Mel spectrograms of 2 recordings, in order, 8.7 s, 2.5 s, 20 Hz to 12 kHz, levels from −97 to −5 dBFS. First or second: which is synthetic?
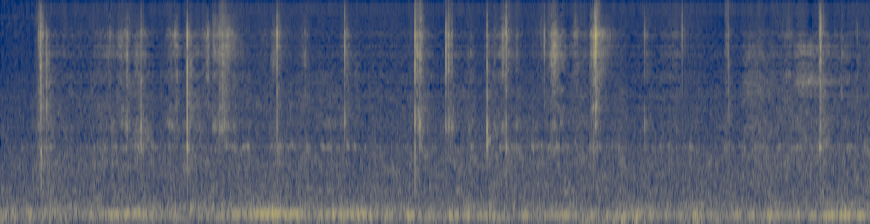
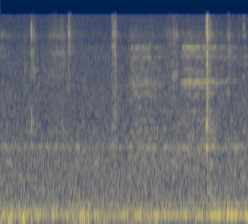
first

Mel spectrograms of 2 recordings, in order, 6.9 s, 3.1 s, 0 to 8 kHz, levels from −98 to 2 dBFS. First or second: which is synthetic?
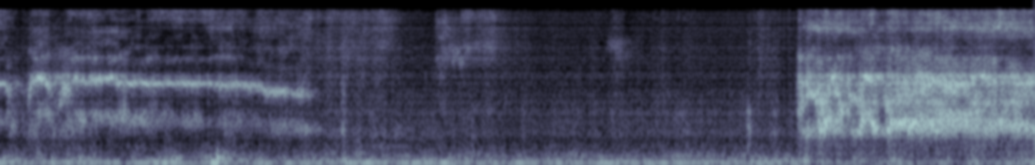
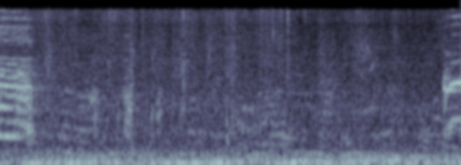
first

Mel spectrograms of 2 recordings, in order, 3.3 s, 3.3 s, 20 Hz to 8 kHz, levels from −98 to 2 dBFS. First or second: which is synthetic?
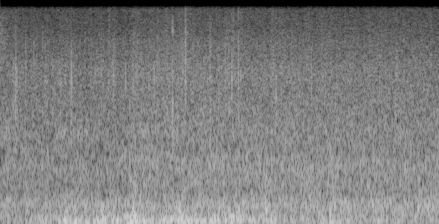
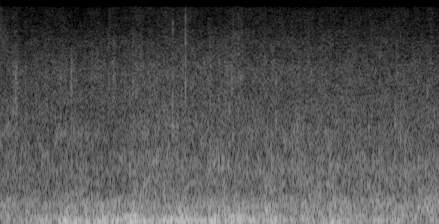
second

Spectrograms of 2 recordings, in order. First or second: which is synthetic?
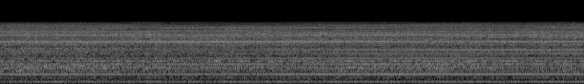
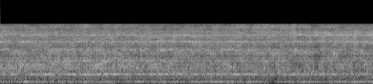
second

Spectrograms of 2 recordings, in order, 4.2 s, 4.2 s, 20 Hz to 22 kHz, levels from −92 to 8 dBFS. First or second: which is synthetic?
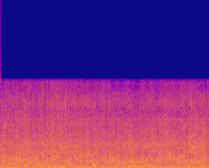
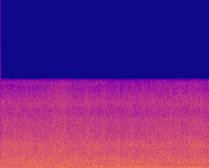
first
